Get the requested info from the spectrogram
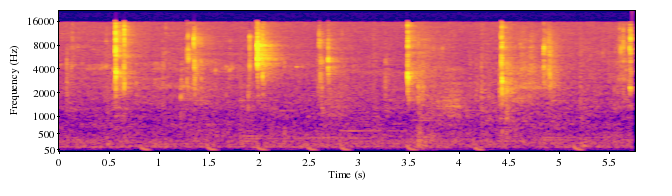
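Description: Close-up eating sounds: soft, irregular wet smacks and clicks of someone chewing fufu with egusi soup.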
